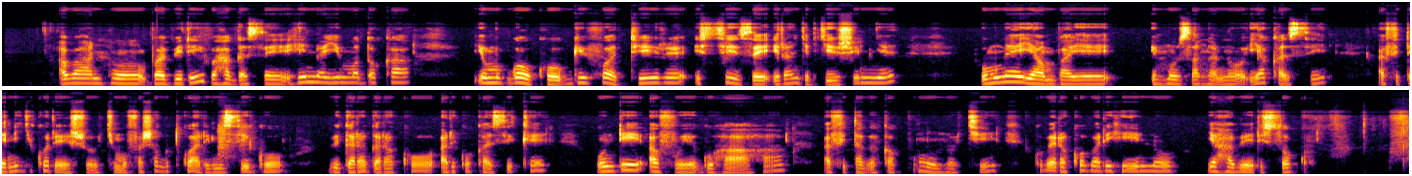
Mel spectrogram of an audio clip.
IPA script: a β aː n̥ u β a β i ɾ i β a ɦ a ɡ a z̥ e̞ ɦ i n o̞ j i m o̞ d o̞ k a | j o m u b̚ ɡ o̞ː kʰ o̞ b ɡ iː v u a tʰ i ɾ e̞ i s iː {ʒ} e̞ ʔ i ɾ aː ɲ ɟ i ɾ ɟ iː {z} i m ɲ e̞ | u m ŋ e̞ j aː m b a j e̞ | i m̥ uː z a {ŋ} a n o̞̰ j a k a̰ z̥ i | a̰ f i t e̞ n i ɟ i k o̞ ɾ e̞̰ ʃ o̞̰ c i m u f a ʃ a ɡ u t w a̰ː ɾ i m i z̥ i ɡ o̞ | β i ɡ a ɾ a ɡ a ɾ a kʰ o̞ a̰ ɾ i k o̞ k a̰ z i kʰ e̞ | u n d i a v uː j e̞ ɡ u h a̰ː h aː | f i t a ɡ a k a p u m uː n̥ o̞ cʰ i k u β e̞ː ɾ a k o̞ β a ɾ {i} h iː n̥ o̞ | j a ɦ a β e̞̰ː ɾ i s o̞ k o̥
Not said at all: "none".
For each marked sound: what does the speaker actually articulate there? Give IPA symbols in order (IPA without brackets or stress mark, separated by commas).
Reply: z, ʒ, ŋ, i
